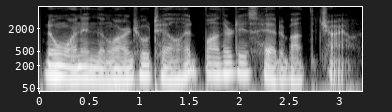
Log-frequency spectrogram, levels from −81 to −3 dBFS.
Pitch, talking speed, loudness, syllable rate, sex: 100 Hz, 240 wpm, -16 LUFS, 6.2 syllables/s, male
